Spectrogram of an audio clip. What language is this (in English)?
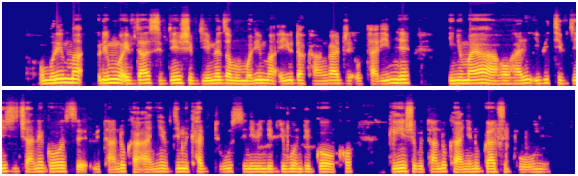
Rundi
